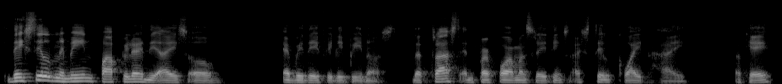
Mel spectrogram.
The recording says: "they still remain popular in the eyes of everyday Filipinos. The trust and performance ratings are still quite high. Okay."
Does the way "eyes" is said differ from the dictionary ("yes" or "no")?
yes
